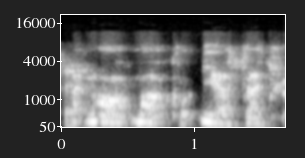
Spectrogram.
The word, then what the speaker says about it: Marquand: It was Ralph Marcade or how to pronounce that. What was his? I'm trying to think. Oh, so Richard Marquand, I think that's how you pronounce it. Marquand, yes, that's right.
